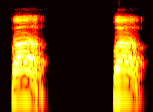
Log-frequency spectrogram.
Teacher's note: ऊपर वाला दांत निचले होठ के ऊपर लगाओ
